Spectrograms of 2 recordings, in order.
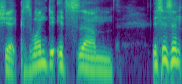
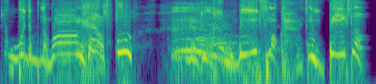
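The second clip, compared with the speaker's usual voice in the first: Big Smoke voice; 7 dB louder than usual. Pretend. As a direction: ham up a squeaky Big Smoke. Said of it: "do a big smoke voice".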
